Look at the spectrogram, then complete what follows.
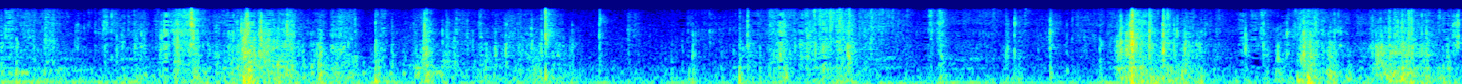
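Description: Faint, irregular rustling and crinkling of catalogue paper and packaging being handled, with scattered light taps.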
